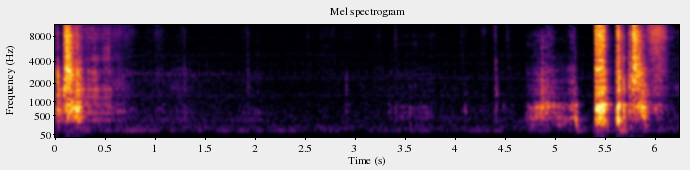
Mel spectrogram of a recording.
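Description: Tonic paper trimmer's sliding blade cutting card stock: a brief rasp at the start, a quiet stretch, then several louder rasping strokes in the last second or so.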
